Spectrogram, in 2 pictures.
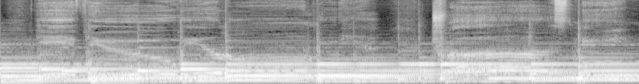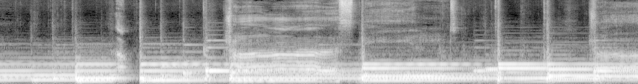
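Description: Piano playing slow, sustained gospel-style chords in rich extended voicings, moving through E-flat, F and B-flat based harmonies and changing every one to two seconds, with a brief drop in sound about ten seconds in.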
